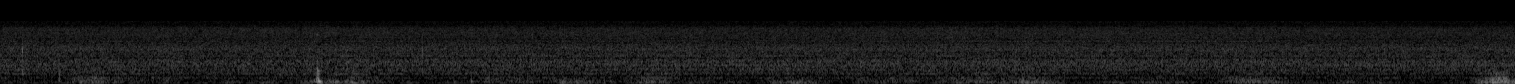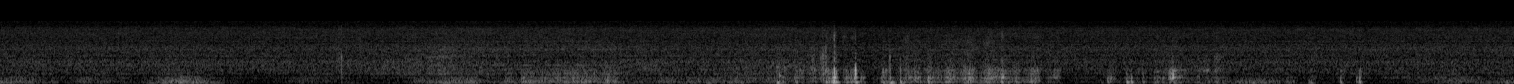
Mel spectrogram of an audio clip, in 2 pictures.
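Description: Steady hiss of control-room background noise with a faint steady hum, broken by a few soft low thumps. About three-quarters of the way through comes a cluster of sharp clicks and knocks.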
